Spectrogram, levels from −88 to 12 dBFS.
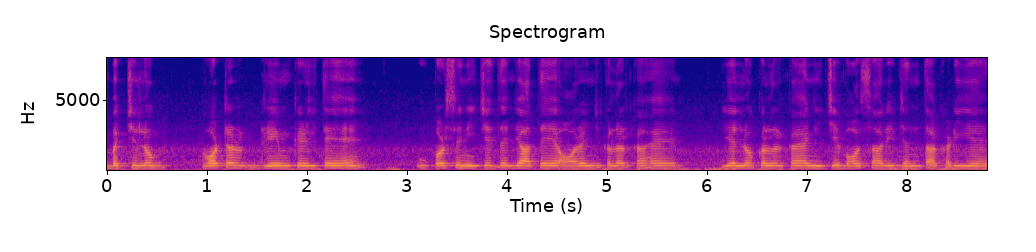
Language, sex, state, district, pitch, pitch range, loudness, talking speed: Hindi, female, Punjab, Pathankot, 170 Hz, 170-175 Hz, -17 LUFS, 175 wpm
